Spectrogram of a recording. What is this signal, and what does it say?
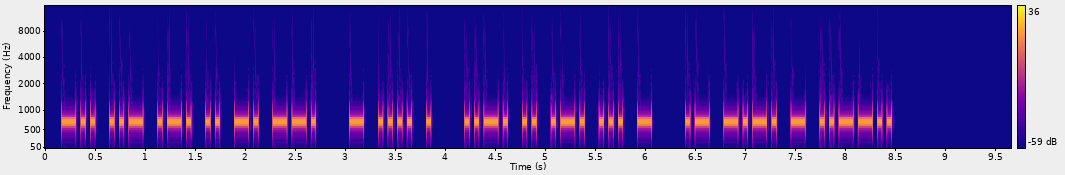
Morse code, heard as a keyed tone, about 25 wpm, 700 Hz. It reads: DURING THE FIRST ACT?
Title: Sentences from Top 1000 Words - Review Part 2 - 25wpm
